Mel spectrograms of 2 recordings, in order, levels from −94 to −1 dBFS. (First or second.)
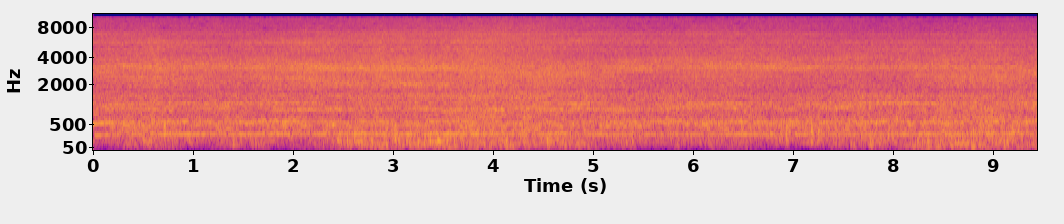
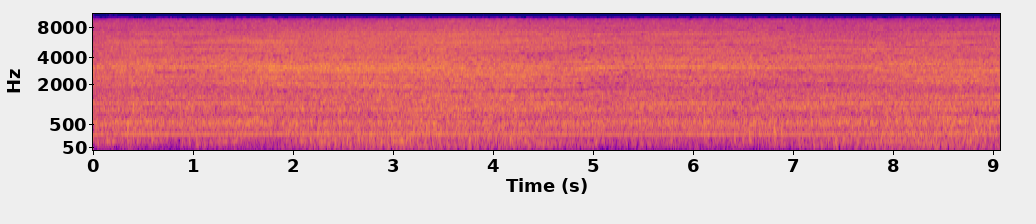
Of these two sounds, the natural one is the second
